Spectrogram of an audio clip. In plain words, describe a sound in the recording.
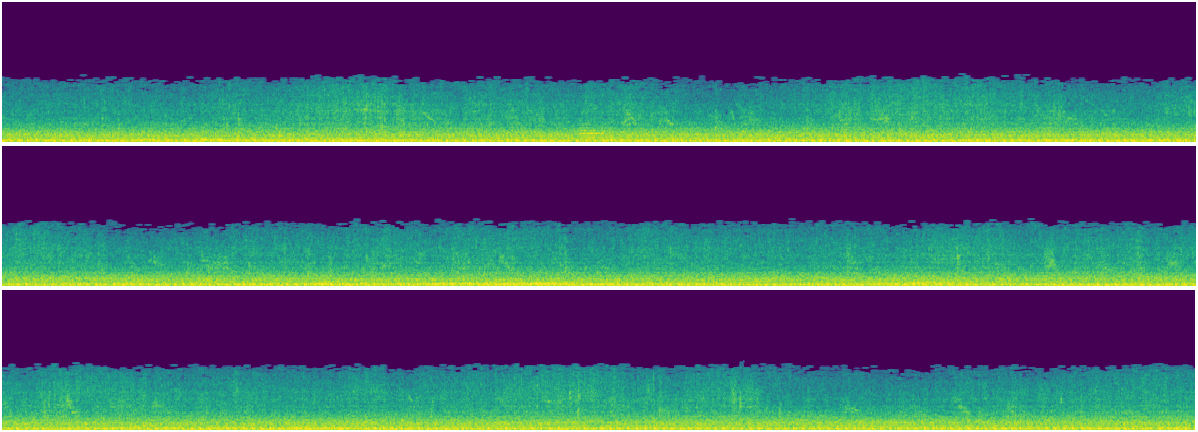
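A distant city hums steadily.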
